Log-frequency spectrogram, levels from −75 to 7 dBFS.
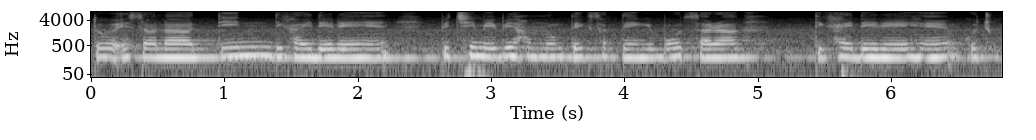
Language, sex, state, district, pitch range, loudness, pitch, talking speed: Hindi, female, Arunachal Pradesh, Papum Pare, 190-205 Hz, -12 LUFS, 195 Hz, 200 wpm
